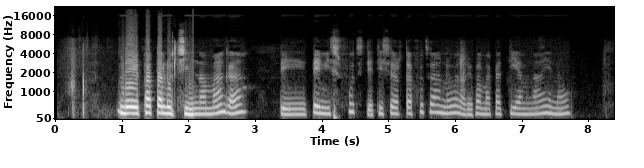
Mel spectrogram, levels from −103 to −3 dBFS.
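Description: It's a speech clip, and from 1.0 s to about 2.07 s you can hear microphone overload: the loudest syllables pick up a harsh, crackly edge because the peaks are getting flattened against the converter's ceiling. It's pushing roughly 6 dB past full scale, with something like a tenth of the samples in that stretch cut off. That's most likely the mic's input volume simply set too high for how loud the talker is. Shortly after it starts, at 1.07 s, there's a microphone volume stepped down event, with the whole level dropping by about 2 dB in one go. Then at 2.07 s, exactly as the distortion stops, it steps down again, this time by about 6 dB, and the background sinks along with the voice. Those sudden drops are likely the call software noticing the clipping and pulling the device's input gain down in discrete steps. The first step isn't enough to stop the overload, and the second, bigger one finally brings the peaks back under the limit.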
